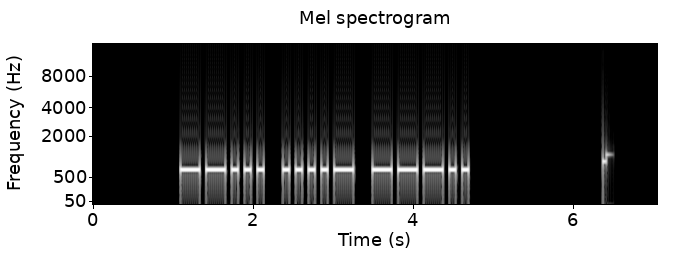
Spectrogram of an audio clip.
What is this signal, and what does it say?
Morse code, heard as a keyed tone, about 15 wpm, 700 Hz. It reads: 748
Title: Common Cut Numbers - 3-Digit 15wpm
